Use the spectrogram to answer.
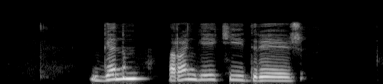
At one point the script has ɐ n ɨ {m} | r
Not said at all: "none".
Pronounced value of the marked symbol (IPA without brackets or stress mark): m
